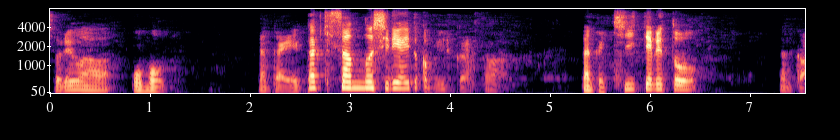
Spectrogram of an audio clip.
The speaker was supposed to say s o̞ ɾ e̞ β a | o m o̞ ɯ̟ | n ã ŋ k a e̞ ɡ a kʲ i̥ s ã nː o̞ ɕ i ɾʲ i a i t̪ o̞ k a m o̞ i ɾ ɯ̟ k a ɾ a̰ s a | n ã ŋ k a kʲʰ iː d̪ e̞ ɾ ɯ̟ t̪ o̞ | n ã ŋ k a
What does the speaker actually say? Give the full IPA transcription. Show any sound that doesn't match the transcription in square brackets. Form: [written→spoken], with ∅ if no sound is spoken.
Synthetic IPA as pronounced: s o̞ ɾ e̞ β a | o m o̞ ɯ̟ | n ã ŋ k a e̞ [ɡ→k] a kʲ i̥ s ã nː o̞ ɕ i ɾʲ i a i t̪ o̞ k a m o̞ i ɾ ɯ̟ k a ɾ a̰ s a | n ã ŋ k a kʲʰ iː [d̪→t̪] e̞ ɾ ɯ̟ t̪ o̞ | n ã ŋ k a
